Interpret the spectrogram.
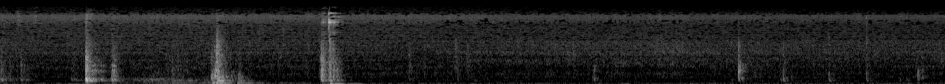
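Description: Soy meat sizzling steadily in a frying pan as chopped onion and grated carrot are tipped in from a plastic bowl. There are three loud knocks in the first few seconds, then a few light ticks.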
